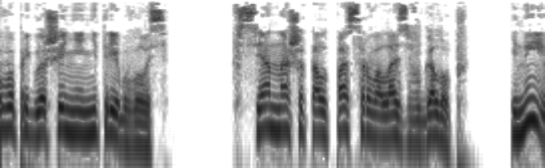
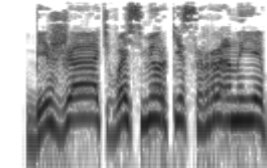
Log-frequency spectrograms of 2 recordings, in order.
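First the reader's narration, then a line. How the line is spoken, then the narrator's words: Urging roar. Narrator (Russian): проревел я, подгоняя остальных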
